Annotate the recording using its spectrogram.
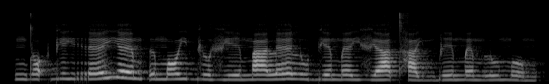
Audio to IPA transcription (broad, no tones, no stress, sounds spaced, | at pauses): n d ɔ ʔ bʲ e j r ɛ j ɛ m ʔ ɘ m ɔ j bʲ o vʲ e m a l ɛ l u bʲ ɛ m ɛ j vʲ a tʰ a j m b e m ɛ m l u m o m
